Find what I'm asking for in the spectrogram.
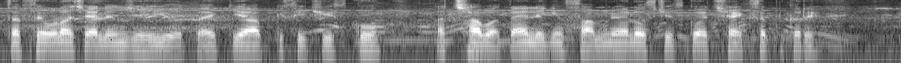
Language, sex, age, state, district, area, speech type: Urdu, male, 30-45, Uttar Pradesh, Lucknow, urban, spontaneous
